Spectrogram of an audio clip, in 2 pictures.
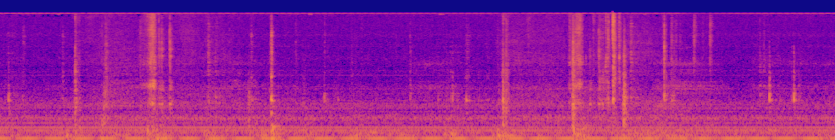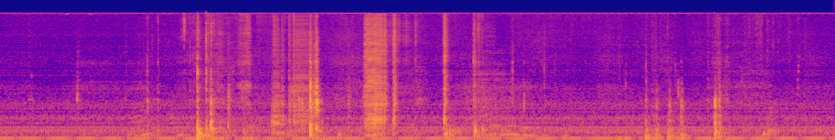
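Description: Small clicks and taps of hand soldering work on a circuit board, as the soldering iron and solder wire are handled, with a louder burst of clattering a little past the middle when the tools are moved and the solder spool is set down. A steady low hum runs underneath.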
